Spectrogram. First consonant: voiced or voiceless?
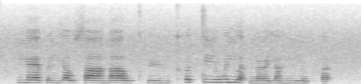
voiced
